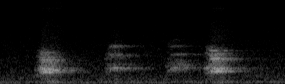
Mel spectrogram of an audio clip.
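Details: Four separate dog barks in under three seconds, the first and last loud, the middle two softer, each a short rough mid-pitched woof from a dog barking at length.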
